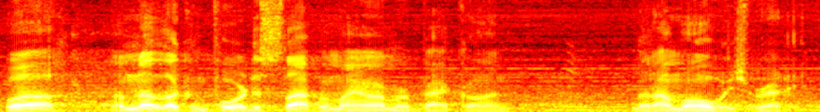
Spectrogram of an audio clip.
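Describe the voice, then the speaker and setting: A man's voice: deep voice, fast talker, natural voice. A man playing a brash, eager young soldier in a video game, talking casually with cocky but earnest confidence. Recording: faint music behind the voice.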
